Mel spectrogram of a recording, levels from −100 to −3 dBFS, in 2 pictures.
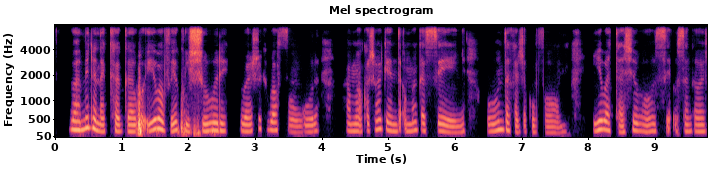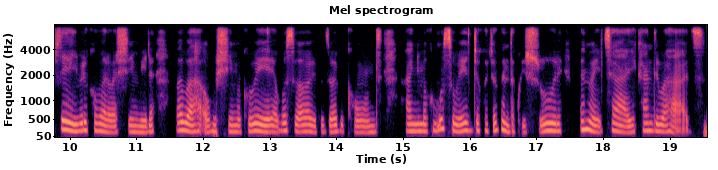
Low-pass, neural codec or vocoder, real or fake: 7.2 kHz; codec, 44.1 kHz, 7.8 kbps, DAC; fake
